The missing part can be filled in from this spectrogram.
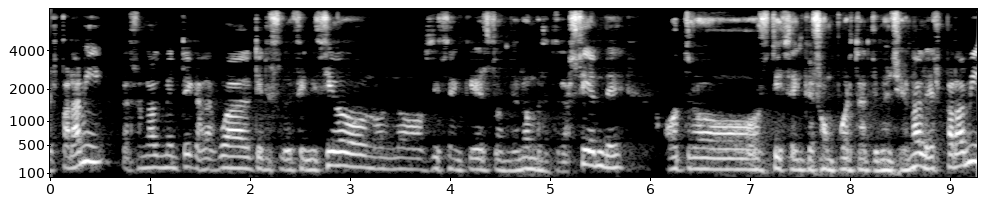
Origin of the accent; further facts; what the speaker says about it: El Escorial, Community of Madrid, Spain; el monasterio del Escorial, que como tú sabes, es mi pueblo.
